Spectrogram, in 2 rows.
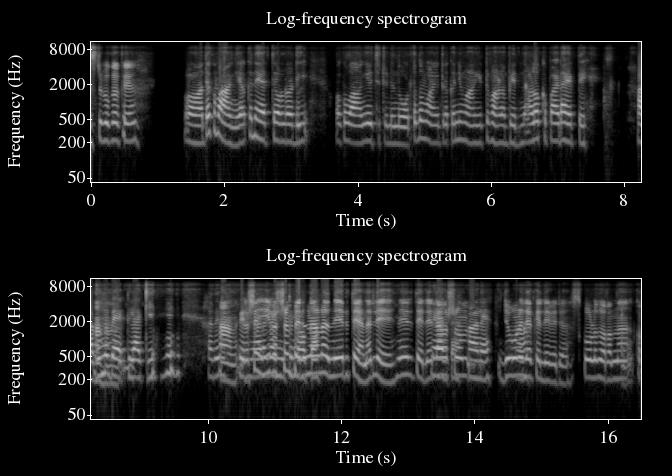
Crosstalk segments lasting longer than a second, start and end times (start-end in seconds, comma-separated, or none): none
